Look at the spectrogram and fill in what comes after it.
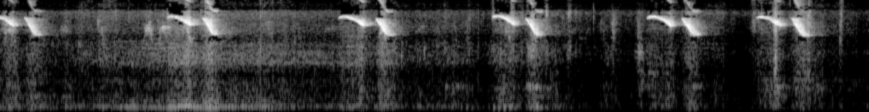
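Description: A bird calling over and over: pairs of short, high notes that fall in pitch, a pair about every two and a half seconds.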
